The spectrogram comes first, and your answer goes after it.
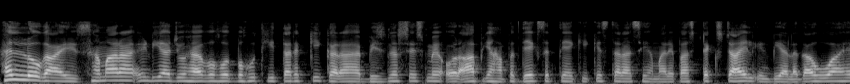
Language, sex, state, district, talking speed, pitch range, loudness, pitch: Hindi, male, Uttar Pradesh, Hamirpur, 240 wpm, 135-155 Hz, -23 LUFS, 150 Hz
